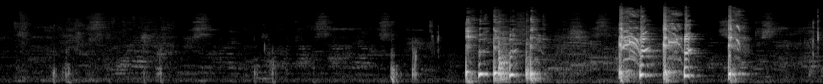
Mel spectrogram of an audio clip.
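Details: Soft talk and room noise, then a run of about six forceful coughs from an adult eating very spicy stir-fried beef tripe and offal with rice; coughing after choking on food.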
